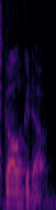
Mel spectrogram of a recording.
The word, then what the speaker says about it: Gal Gadot: It's Gal Gadot. – No. Okay. – Yeah. – No. Okay. First of all, the last name, she very clearly on Kimmel talks about the T pronunciation at the end.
